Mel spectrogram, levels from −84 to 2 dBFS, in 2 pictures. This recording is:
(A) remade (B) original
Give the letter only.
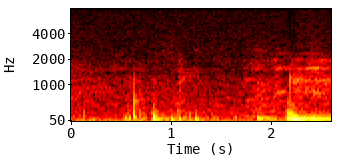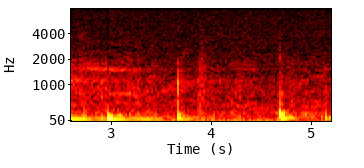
A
